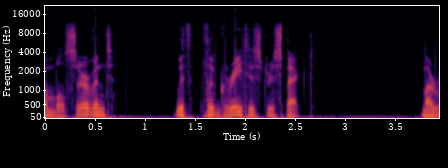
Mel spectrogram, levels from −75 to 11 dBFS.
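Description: A speech recording with periodic USB or driver dropouts from 0.41 s to 3.91 s. Every 0.1 s a tiny slice, around a tenth of a millisecond, drops to silence, giving regular ticks under the speech. A spectrogram shows evenly spaced thin vertical broadband lines, and a zoomed waveform shows brief notches to near silence.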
